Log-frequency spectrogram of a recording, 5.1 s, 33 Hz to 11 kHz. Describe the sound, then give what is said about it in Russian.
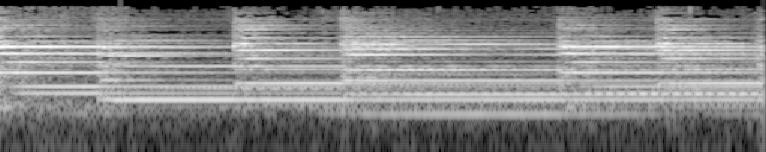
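Big Ben, the 13-ton bell in the 61-metre clock tower of the British Parliament in London, chimes loudly, a series of about five deep strikes in a slow melodic sequence, each tone ringing on and overlapping the next. No voices. “Однако первоначально так называли лишь большой 13-тонный колокол, установленный внутри башни.”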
